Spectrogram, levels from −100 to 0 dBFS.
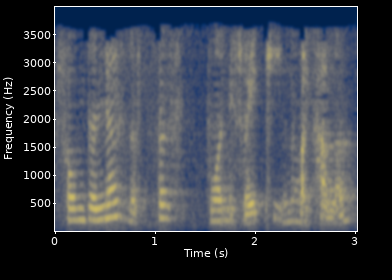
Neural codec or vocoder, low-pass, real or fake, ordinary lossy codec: codec, 24 kHz, 0.9 kbps, WavTokenizer, medium music audio release; 3.6 kHz; fake; MP3, 24 kbps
